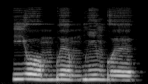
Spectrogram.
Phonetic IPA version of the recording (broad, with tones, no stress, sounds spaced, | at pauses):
j o˨ m b ɘ˨ m b ĩ˦ ɡʷ ɘ˦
